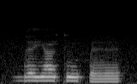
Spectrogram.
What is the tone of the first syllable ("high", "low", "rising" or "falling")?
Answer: high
